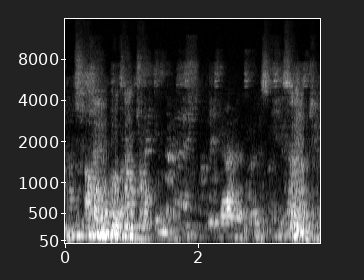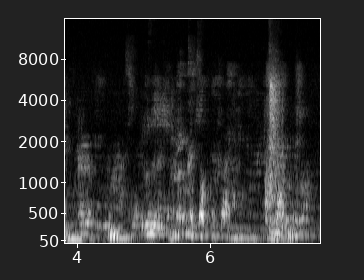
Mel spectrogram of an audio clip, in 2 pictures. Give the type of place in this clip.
crowded indoor space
